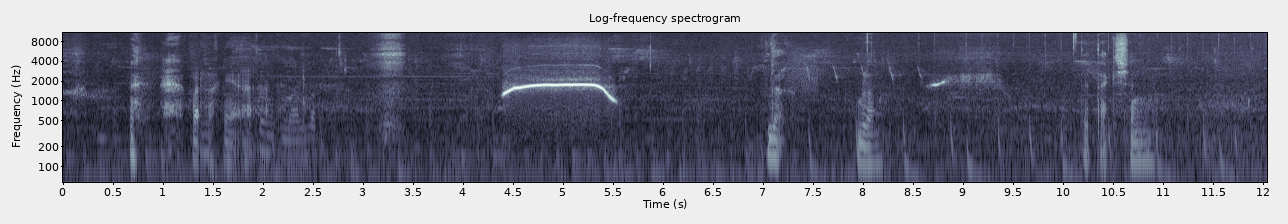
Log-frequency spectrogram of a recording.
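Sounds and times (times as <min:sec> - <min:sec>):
long whistled note: 0:03.2 - 0:05.6.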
